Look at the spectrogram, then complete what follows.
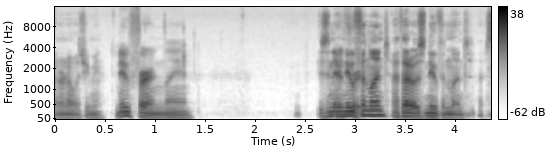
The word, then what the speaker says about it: Newfoundland: Uh, you say it like understand Newfoundland. You say it like Newfoundland, right? You say it like understand. I don't know what you mean. Newfernland.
